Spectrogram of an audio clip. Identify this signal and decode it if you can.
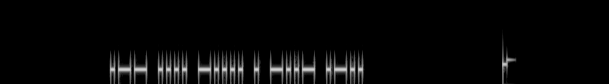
Morse code, heard as a keyed tone, about 30 wpm, 700 Hz. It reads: WH6EXL
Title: USA Call Signs 30wpm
